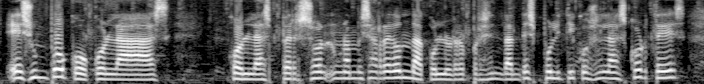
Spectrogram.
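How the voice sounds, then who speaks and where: A woman's voice: mid-range voice, normal speed, a little mellow. A woman with an accent from Spain, hosting a radio show and informally reading out event announcements. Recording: music playing behind the voice. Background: music.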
